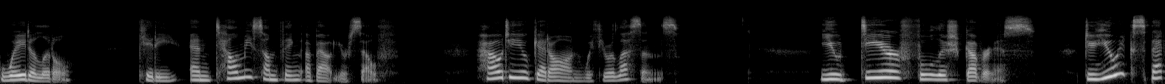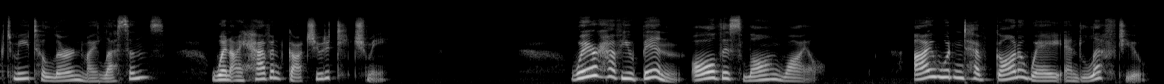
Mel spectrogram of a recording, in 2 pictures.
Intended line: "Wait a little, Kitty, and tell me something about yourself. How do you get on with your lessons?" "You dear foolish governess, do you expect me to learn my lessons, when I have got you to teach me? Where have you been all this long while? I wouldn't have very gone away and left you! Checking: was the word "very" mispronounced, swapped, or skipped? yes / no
yes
